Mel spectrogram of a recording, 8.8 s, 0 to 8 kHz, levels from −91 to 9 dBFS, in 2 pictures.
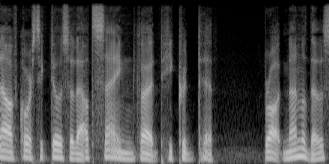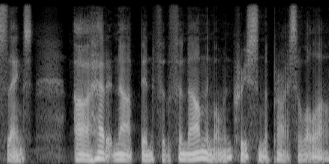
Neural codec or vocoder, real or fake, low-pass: codec, 16 kHz, 0.5 kbps, FunCodec, trained on LibriTTS, 25 frames a second; fake; 7.2 kHz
